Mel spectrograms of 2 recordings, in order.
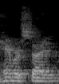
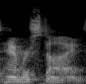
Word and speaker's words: Hammerstein: No, but Bill Hammerstein said to me, like Steinway pianos, Hammerstein. So that's the thing to remember, but it doesn't really matter.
